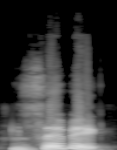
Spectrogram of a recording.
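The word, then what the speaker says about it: xebec: বাদ্যযন্ত্র এর পাশে আছে দেখো এক্স ই সি জেবেক এটার উচ্চারণ হলো জেবেক জেবেক হলো এক ধরনের সামুদ্রিক জলজান এরপর আছে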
